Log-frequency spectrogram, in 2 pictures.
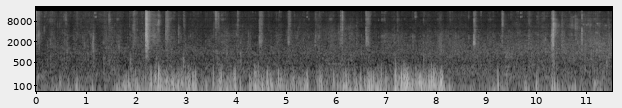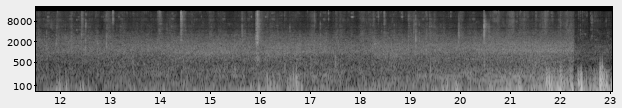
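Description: Footsteps tread on a paved pavement outdoors.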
